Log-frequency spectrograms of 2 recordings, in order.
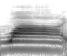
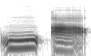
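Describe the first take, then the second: First: The two vowels glide together into one sound. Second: The two vowels are said as separate sounds. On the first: "와 이렇게 되고" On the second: "오하고 야해서 오아"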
